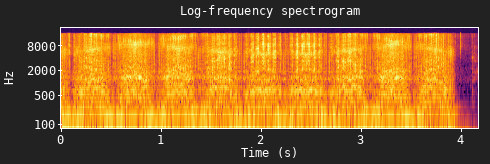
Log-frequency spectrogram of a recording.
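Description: Xfer Serum software synth holding one growl-bass note on its 'Evil Sweep' wavetable, with the tone shifting as Oscillator A's asymmetric warp knob is swept. The note stays at an even level and cuts off at the very end.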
